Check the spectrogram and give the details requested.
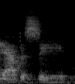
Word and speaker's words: Appice: But yeah, Bill Ward and Vinnie Apasey. Vinnie Apasey, of course, was the younger brother of Carmine Appice. Yeah, they pronounce their last names different.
